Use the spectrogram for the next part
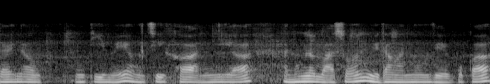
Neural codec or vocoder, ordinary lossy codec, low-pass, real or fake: vocoder, 22.05 kHz, 80 mel bands, Vocos; none; 7.2 kHz; fake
